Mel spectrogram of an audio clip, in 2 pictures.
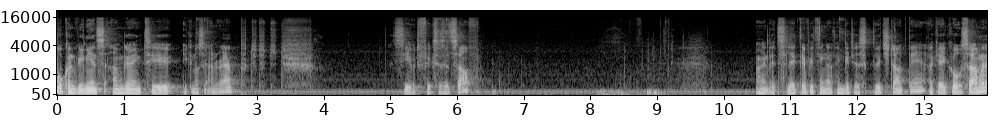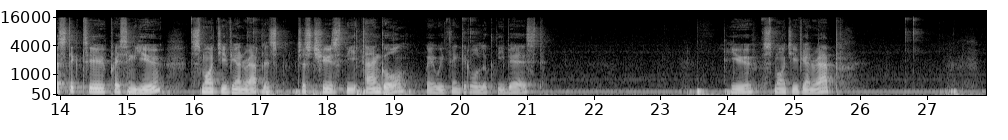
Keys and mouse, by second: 11.6 click, 15.3 u, 24.3 u.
